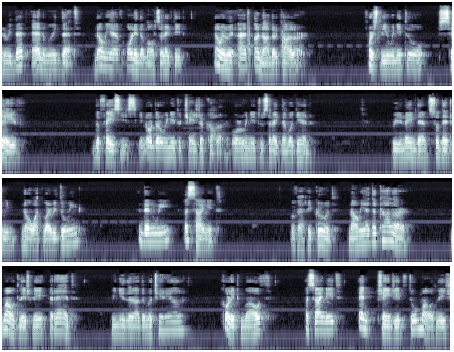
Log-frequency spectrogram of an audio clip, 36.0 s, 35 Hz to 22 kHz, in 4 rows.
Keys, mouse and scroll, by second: 2.4-4.9 middle drag, 4.9-9.0 drag, 12.3-15.7 drag, 17.5 BackSpace, 22.4-32.1 drag, 33.5-35.9 drag.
